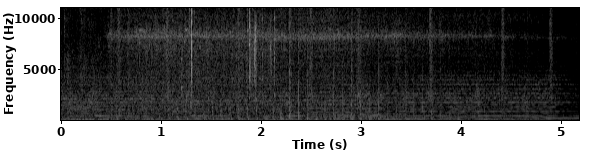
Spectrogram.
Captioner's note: helicopter rotors whirring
